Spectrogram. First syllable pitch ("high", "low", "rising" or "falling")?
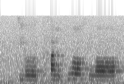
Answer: rising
